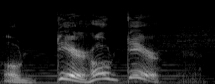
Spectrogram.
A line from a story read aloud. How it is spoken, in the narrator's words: exclaimed Papa Panoff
